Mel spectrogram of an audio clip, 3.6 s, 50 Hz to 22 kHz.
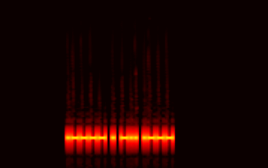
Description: Morse code, heard as a keyed tone, about 43 wpm, 700 Hz. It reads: 1EDJ
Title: Four Challenging Letter-Number Combinations 40wpm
